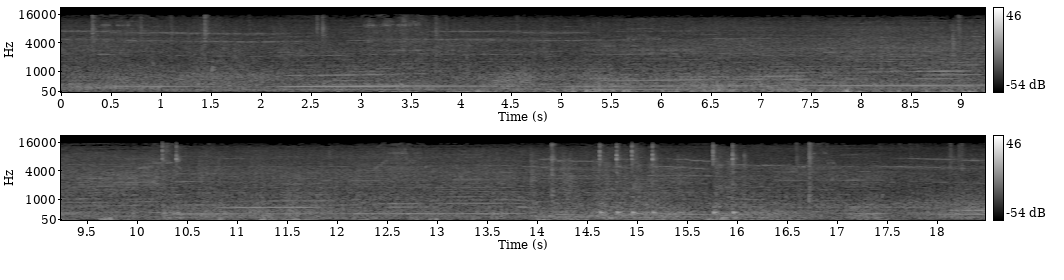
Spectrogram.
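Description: A racing car engine roars and shifts through the gears.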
